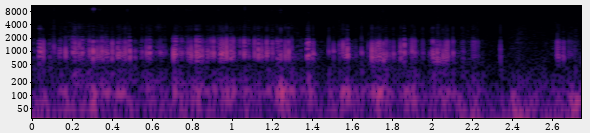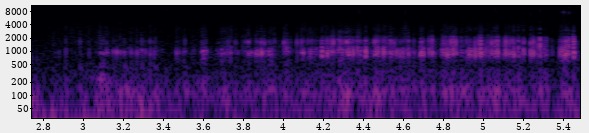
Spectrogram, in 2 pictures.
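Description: Long nails scratch across the bristles of a blue silicone bristle scrubber pad, making a dense, continuous rasping texture centered in the midrange. The scratching swells and fades in uneven bursts with a soft low rumble underneath, dipping briefly near the middle before picking back up.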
